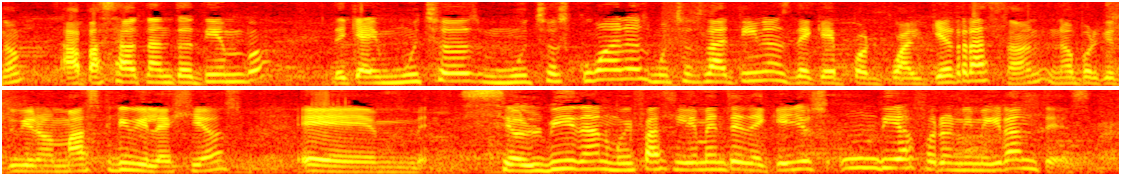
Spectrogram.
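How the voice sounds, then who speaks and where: A woman speaks at a moderate pace in a Madrid accent, her pitch fairly high and her intonation lively. Noticeable background noise runs underneath. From Spain, Madrid. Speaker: political activist and former campaign staffer. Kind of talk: TV interview.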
